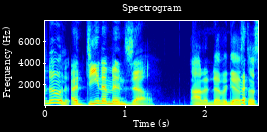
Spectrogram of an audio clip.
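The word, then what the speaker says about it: Idina Menzel: Adina Menzel. I'd have never guessed that's how you pronounce that.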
